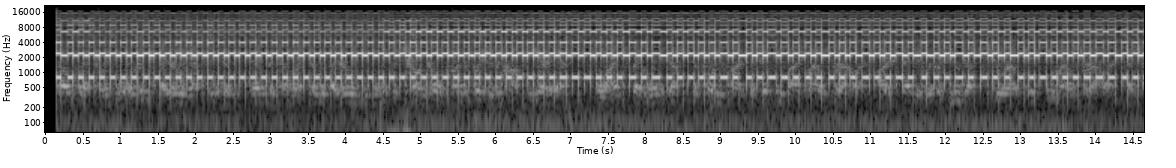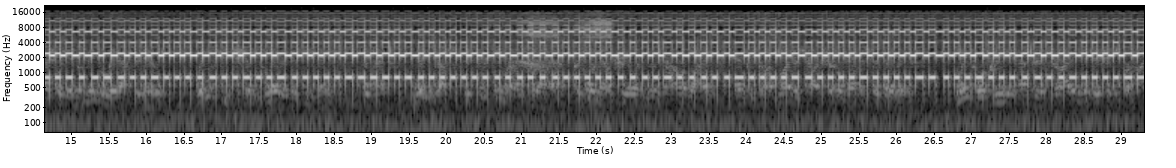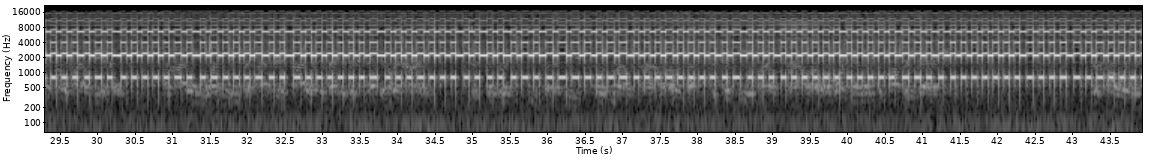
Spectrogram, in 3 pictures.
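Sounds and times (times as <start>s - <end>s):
fluttering emergency alert tone: 0.2s - 23.1s.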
